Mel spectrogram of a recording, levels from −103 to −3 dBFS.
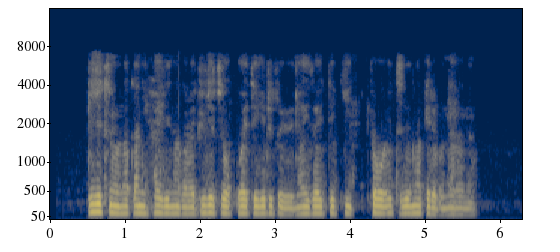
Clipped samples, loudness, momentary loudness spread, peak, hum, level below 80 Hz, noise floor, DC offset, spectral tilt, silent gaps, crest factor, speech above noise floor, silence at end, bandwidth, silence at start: under 0.1%; -33 LUFS; 10 LU; -16 dBFS; none; -72 dBFS; -85 dBFS; under 0.1%; -8 dB/octave; none; 18 dB; 53 dB; 0.65 s; 7.2 kHz; 0.5 s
